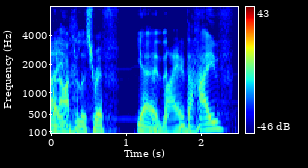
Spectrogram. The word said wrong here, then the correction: Vive: yeah, is that what it's called? – No, Vive. – The Vive.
